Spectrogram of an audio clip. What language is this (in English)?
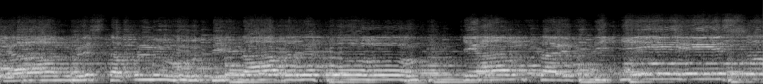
Greek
